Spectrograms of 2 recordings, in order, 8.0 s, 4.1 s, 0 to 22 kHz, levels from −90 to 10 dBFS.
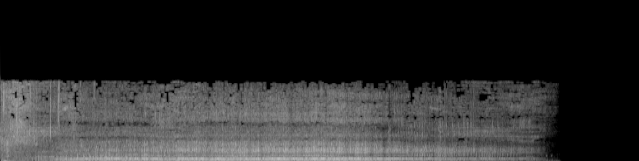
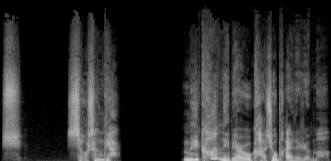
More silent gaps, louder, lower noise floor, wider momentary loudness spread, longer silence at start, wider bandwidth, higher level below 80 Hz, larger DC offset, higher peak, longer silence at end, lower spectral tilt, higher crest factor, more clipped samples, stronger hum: second, none vs 1.52-2.25 s; second, -22 LUFS vs -18 LUFS; first, under -90 dBFS vs -69 dBFS; about the same, 15 LU vs 13 LU; about the same, 0 s vs 0.05 s; second, 11.5 kHz vs 20 kHz; first, -48 dBFS vs -60 dBFS; neither; about the same, -4 dBFS vs -2 dBFS; first, 1.25 s vs 0.05 s; about the same, -3.5 dB/octave vs -3 dB/octave; about the same, 20 dB vs 18 dB; neither; neither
